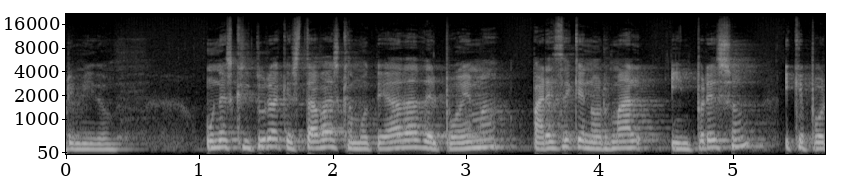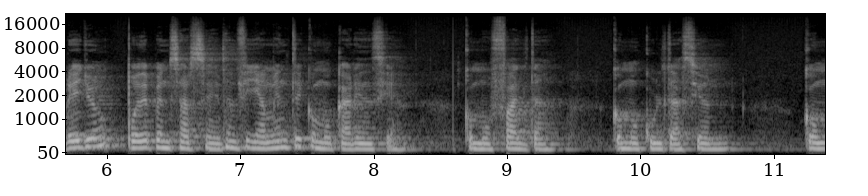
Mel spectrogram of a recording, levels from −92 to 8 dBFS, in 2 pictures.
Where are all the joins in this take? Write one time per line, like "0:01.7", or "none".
0:05.3
0:06.9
